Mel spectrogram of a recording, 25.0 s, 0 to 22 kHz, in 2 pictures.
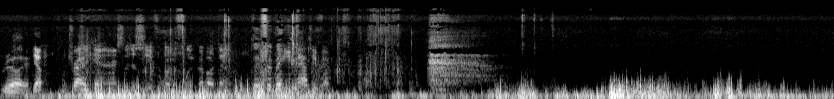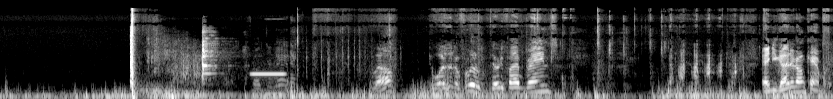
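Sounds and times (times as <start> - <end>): rifle shot: 14.5 - 16.1
short ringing tone: 15.6 - 16.9.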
